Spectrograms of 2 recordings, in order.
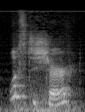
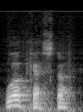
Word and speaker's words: Worcestershire: And then you're going to add some Worcestershire. How do you say it? Worcestershire. Worcester. Worcestershire.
